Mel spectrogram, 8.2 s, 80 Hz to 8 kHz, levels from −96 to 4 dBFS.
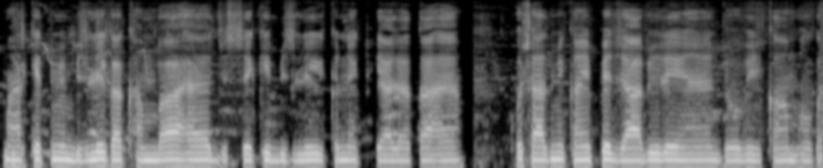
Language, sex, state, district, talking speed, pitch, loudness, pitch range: Hindi, male, Bihar, Saharsa, 190 wpm, 115 Hz, -19 LUFS, 110-115 Hz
